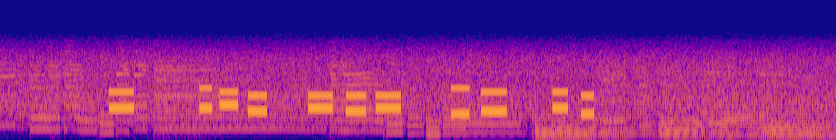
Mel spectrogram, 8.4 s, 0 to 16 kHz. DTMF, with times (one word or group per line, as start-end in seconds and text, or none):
1.1-1.3 8
2.0-2.7 904
3.1-4.0 747
4.5-5.1 35
5.5-5.9 81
